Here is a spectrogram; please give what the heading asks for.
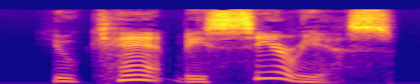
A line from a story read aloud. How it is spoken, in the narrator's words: I said quietly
